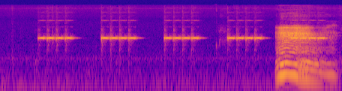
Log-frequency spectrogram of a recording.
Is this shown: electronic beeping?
yes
